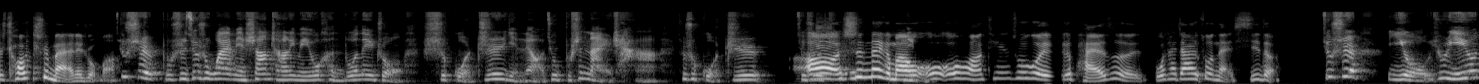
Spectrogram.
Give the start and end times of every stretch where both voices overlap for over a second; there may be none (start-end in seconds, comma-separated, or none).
7.9-9.3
